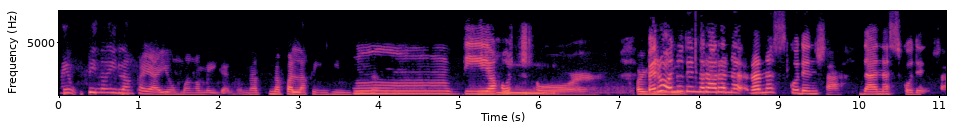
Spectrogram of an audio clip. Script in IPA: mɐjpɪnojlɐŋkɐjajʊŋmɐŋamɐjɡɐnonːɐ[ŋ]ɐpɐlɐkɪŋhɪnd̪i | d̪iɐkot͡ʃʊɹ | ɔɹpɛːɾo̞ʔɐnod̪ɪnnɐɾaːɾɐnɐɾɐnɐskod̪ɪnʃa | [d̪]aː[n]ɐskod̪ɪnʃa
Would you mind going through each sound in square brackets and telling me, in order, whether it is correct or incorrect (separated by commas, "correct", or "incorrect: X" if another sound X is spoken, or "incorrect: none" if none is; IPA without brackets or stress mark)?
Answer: incorrect: n, correct, correct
